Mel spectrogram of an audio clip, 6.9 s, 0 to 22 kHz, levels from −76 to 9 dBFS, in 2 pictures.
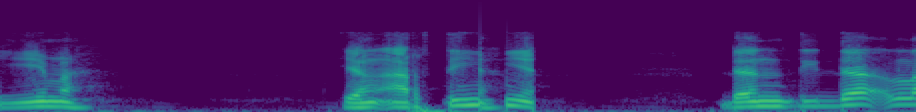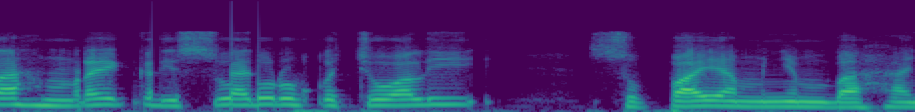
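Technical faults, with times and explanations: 1.8–2.0 s and 4.0–4.4 s, chunks out of order: short blocks of about 100 ms play in the wrong sequence, so the audio jumps forward and then back at hard joins. The first jumble is a single swapped pair. The second, just after "dan tidaklah", is longer, which fits one chunk landing three places late. Nothing is lost, only reordered. The wideband telephone coding, band-limited near 7.7 kHz, does only light damage.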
